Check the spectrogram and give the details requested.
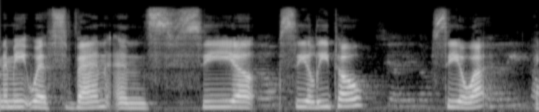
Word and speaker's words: Cielito: You have to say it in a Mexican accent. I have to say it in a Mexican accent? Cielito.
